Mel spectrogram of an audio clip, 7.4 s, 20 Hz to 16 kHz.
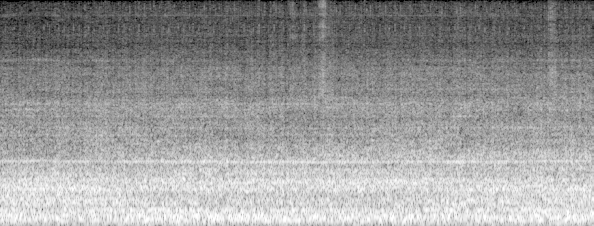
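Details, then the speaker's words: Truck, warm engine, struggling to idle and running a little rough; it surged to 2000 rpm when first started. Steady low drone with an uneven texture and no clear knock. Owner suspects a hissing vacuum leak. "could be two because the engine's still warm maybe it only does that on a cold engine it's running a little rough too"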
